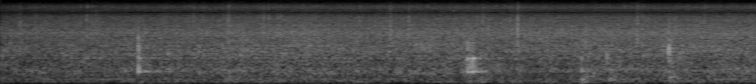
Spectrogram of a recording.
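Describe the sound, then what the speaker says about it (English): Large mushrooms sizzle steadily in a hot pan, a continuous close frying hiss with a few faint clicks and small pops scattered through it. "Sizzling straight away."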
